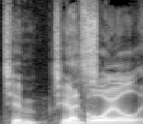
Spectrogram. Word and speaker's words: Tim Boyle: Tim Boyle.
